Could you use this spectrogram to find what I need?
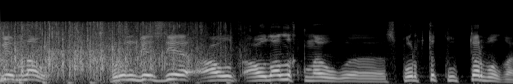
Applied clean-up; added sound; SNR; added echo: none; none; none; none.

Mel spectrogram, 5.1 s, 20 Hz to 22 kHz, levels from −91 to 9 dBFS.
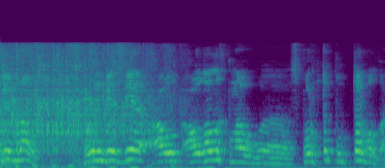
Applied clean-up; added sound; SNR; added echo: none; none; none; reverberation time 0.3 s.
